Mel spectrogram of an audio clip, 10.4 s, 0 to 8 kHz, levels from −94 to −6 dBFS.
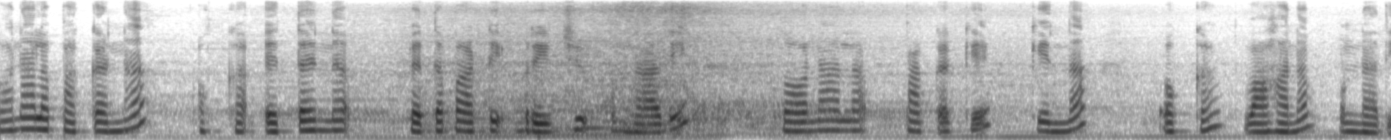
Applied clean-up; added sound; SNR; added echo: none; none; none; none.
